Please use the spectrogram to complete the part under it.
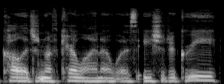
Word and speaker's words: Aisha Degree: People sometimes call her Asha Degree. I've heard her family call her Aisha Degree, though, on the news a good bit. So that's the pronunciation that I tend to use.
